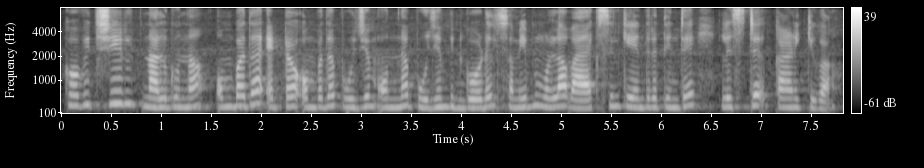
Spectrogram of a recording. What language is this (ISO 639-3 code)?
mal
